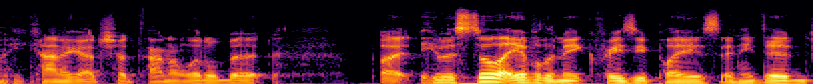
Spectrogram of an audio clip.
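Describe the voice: A man's put-on character voice, hoarse and raspy, fairly low and delivered at a very fast pace.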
